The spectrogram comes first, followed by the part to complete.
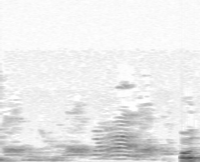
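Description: Faint bird calls in the background, a few short curved calls during a lull.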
